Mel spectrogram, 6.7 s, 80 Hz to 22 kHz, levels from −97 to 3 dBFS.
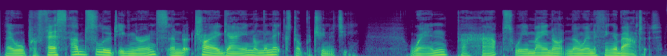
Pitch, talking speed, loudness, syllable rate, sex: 120 Hz, 190 wpm, -20 LUFS, 6.2 syllables/s, male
